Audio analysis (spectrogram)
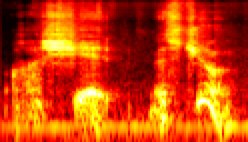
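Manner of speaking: a shocked whisper to yourself; whispered inner thought. Retold or imitated. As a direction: whisper it, high on the name. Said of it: "where you're just kinda like".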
